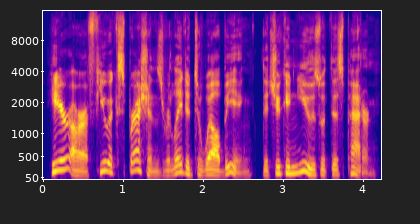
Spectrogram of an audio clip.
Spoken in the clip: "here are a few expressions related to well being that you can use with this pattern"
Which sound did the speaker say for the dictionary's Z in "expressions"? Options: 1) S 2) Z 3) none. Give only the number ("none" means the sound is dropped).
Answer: 2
